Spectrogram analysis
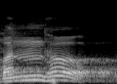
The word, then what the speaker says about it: बंध: बंद नहीं लिखा, बंध, दा नहीं लिखा, बंद। बंद दरवाजा बंद नहीं कर रहे हैं हम, बंध।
